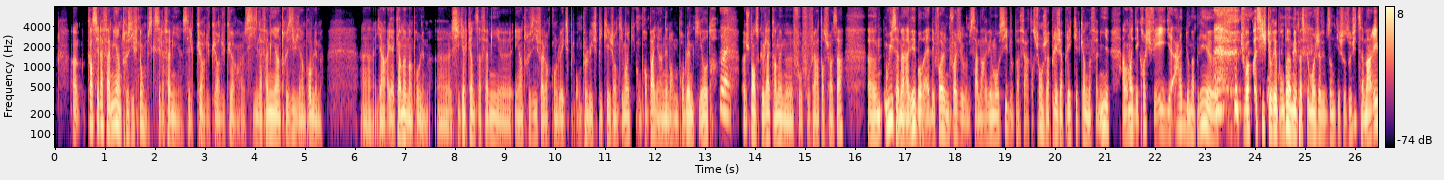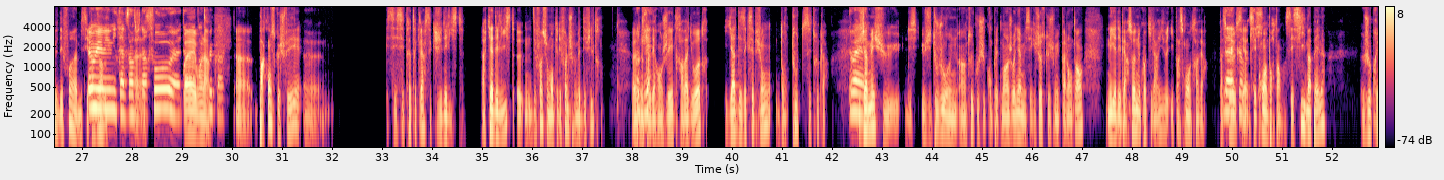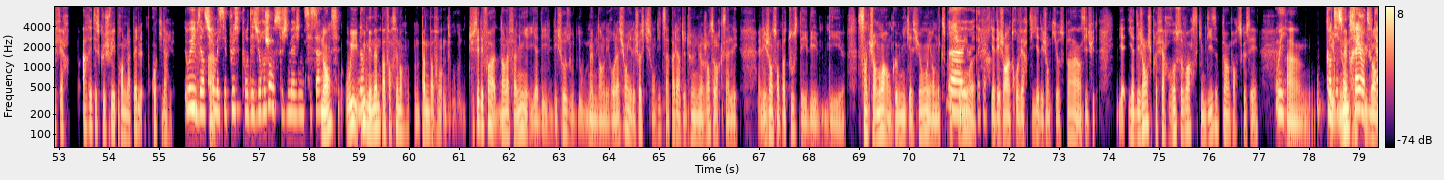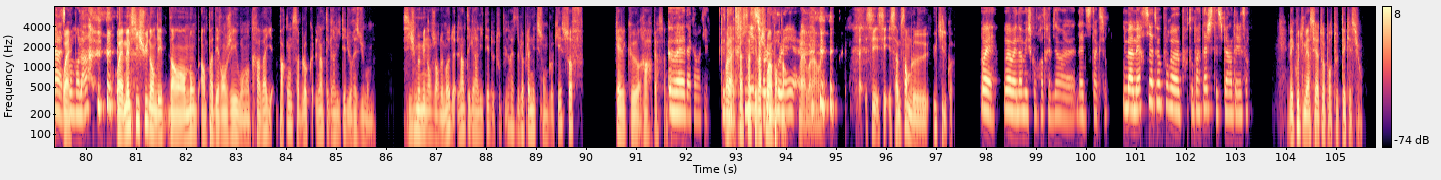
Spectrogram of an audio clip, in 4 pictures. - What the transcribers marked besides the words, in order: laugh; tapping; other background noise; laugh; laugh
- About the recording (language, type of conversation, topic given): French, podcast, Comment gères-tu les notifications sans te laisser envahir ?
